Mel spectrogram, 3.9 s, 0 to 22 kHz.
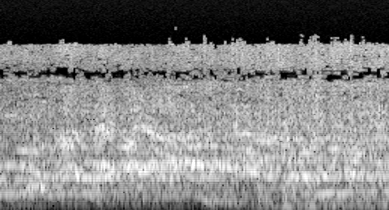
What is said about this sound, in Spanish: Bueno, pues este era el grito seguido de aplausos de todo el Agustín Mourís al Noia Portus Apostoli tras ganar este sábado por 6-3 al Inter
